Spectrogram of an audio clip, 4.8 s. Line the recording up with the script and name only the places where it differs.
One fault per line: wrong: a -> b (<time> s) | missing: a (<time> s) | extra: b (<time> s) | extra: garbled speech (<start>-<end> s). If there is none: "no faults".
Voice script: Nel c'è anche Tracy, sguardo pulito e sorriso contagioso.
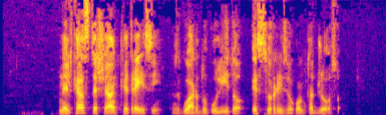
extra: cast (0.9 s)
